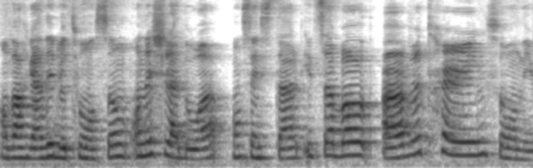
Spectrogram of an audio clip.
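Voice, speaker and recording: With a strong Quebec accent, a woman talks at a moderate pace with hardly any pauses over noticeable background noise. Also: medium pitch for a woman, ordinary pitch variation. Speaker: YouTuber, celebrity news commentator. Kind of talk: casual vlog commentary. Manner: animated; halting.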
